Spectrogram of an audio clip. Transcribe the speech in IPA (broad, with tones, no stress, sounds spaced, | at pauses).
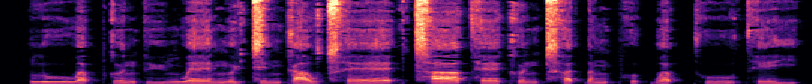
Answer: l uː˧ w ɐ˨˥ p̚ k ɵ˨˥ n k yː˨˥ ŋ w ɛː˨ ŋ ɵ˥ ɥ t͡s ɪ˨˧ ŋ k aː˨˩ w t͡sʰ ɛː˨˥ | t͡sʰ aː˥ t̪ʰ ɛː˨ kʰ ɵ˧ n t͡sʰ ɐ˨ t̚ ɐ˨˧ ŋ pʰ ʊ˨ k̚ w ɐ˨˥ p̚ t̪ʰ uː˨˥ t̪ʰ e˨˧ j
